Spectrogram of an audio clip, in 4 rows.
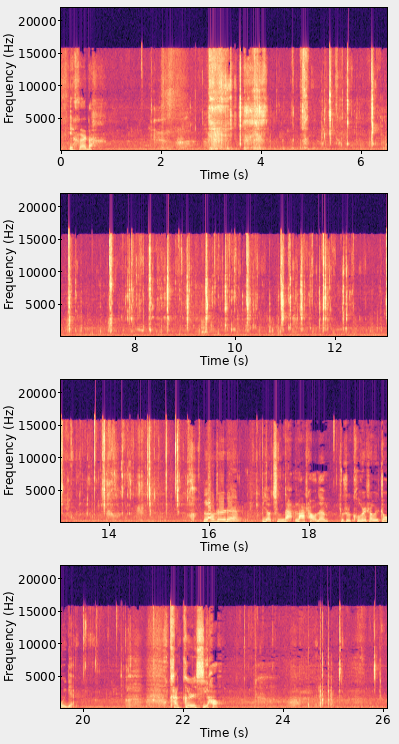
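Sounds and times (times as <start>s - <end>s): steady low hum: 0.0s - 26.0s
crunchy chewing: 2.7s - 15.8s.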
